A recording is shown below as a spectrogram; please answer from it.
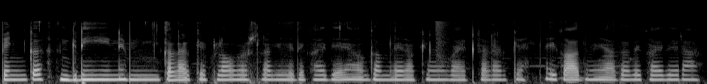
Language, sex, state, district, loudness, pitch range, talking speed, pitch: Hindi, female, Bihar, Lakhisarai, -23 LUFS, 215-220 Hz, 210 wpm, 215 Hz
